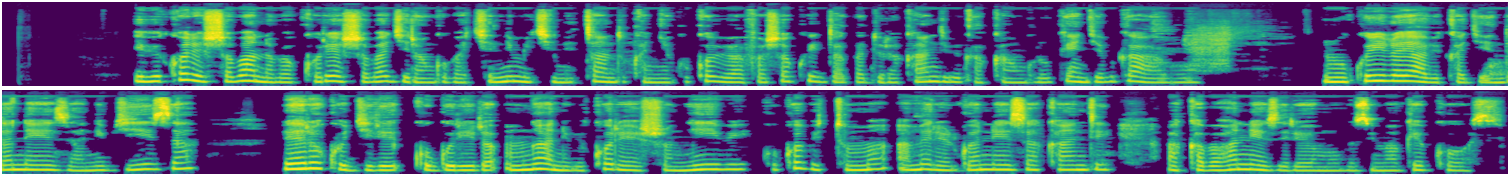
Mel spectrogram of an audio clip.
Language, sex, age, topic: Kinyarwanda, female, 18-24, education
